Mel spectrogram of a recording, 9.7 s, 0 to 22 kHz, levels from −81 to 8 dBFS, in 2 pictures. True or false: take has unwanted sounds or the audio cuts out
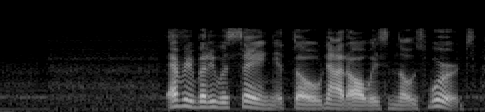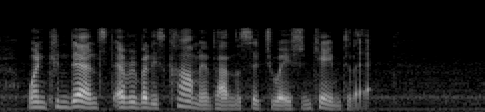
false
